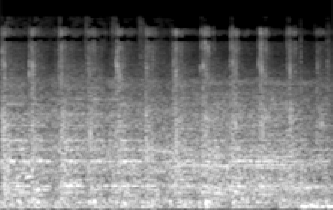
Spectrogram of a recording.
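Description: Marching band playing in a stadium: drums hit a steady beat about two and a half times a second under held brass notes.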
